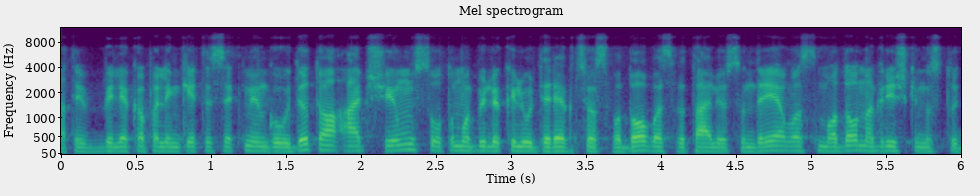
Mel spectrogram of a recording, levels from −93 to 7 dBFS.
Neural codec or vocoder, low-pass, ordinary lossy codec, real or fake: codec, 16 kHz, 8 kbps, FunCodec, trained on Chinese and English, 25 frames a second; 7.2 kHz; Opus, 32 kbps; fake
